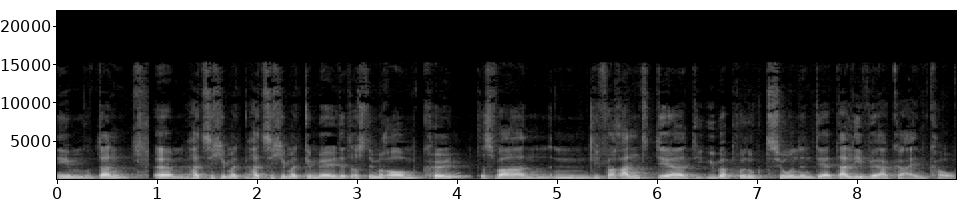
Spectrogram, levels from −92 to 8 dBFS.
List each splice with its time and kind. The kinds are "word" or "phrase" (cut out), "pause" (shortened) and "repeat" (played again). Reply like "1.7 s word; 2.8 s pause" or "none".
0.9 s pause; 1.9 s repeat; 4.1 s pause; 4.9 s word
